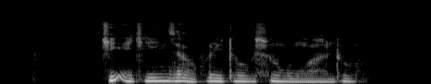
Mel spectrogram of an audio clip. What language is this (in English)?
Ganda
